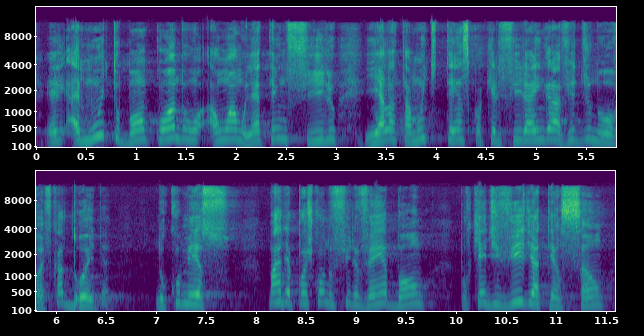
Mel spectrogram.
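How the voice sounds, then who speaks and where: A Brazilian pastor delivers a sermon to his congregation in a high voice. He tells homely stories and throws questions to the pews, swinging from loud bursts to hushed asides. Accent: Brazilian Portuguese. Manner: storytelling, lively swings between loud and hushed. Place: church.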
